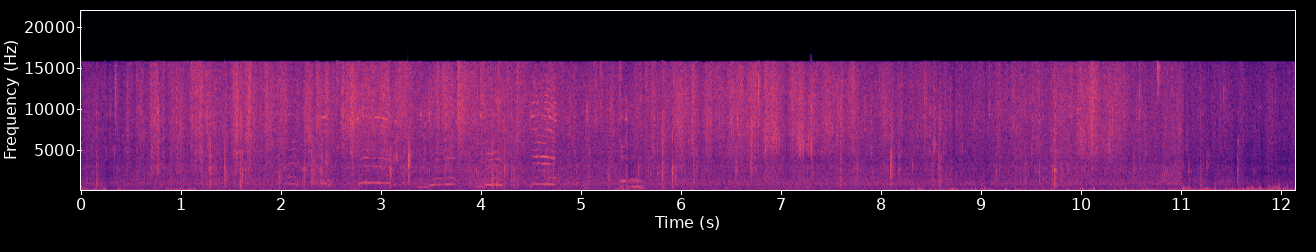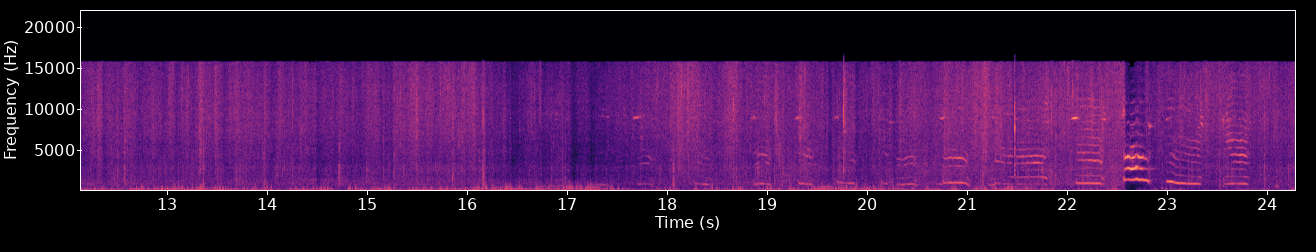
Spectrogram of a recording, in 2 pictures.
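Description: Puppies scuffle and patter through dry wood shavings.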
